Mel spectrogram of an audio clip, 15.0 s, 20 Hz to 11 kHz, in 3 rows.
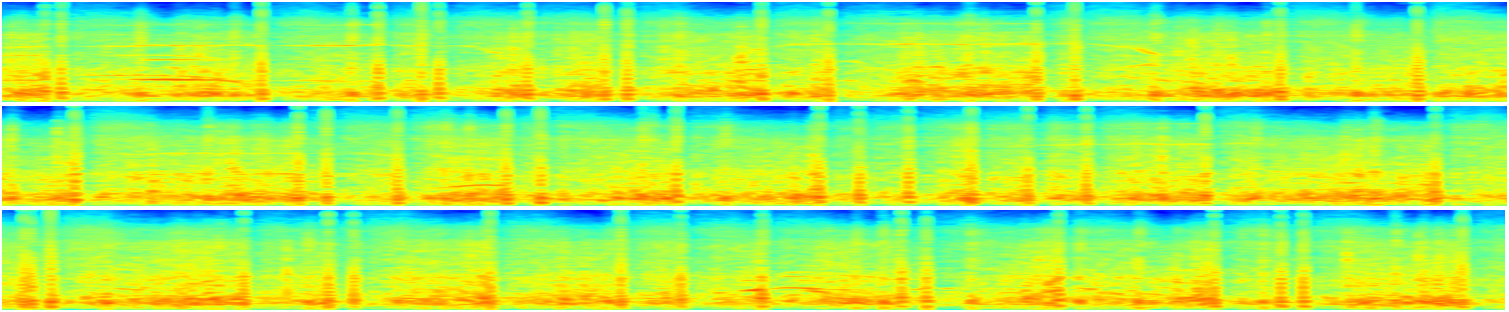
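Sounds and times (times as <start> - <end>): firework bangs and crackles: 0.0 - 15.0
thin whistling tones: 0.3 - 1.8, 2.5 - 3.9, 8.4 - 9.3.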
